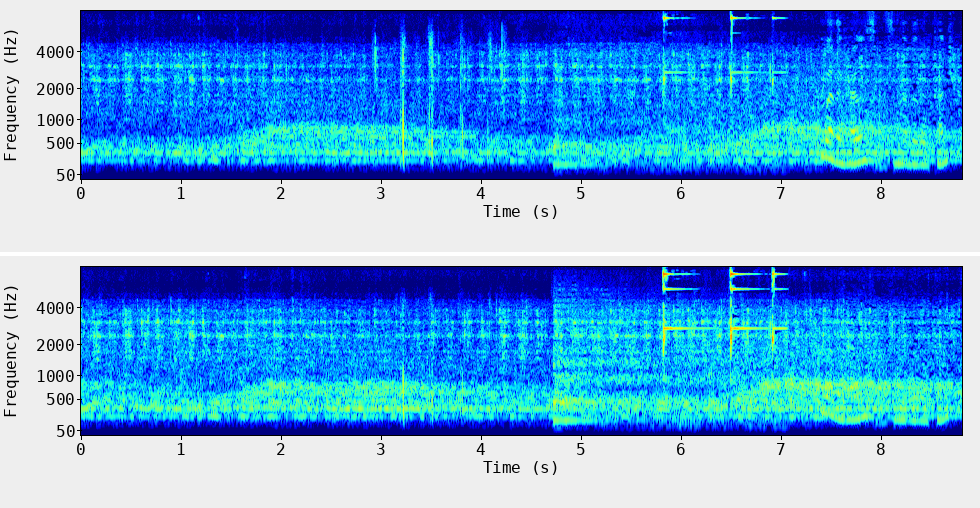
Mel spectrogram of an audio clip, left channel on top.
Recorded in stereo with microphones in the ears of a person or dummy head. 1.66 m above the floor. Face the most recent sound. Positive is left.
turn(degrees=65)  # may be behind; listen again after turning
